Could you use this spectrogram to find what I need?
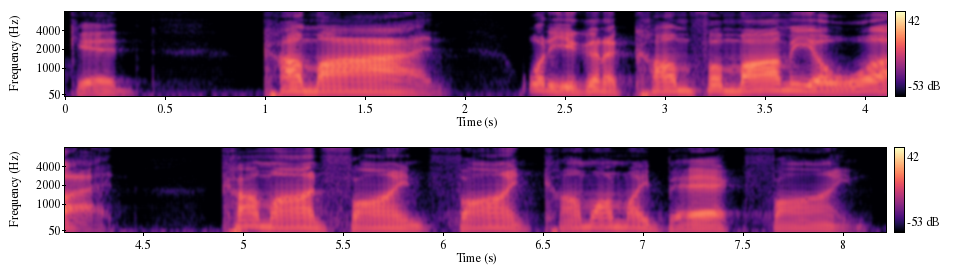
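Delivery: hammed-up Boston local; Boston accent. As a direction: play a crude Bostonian, trailing into resignation. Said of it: "only know how to say a few words in it".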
